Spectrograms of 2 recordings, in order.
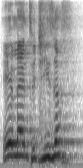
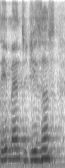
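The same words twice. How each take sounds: First: Loud call for the congregation's amen; louder call. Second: Said in the usual way. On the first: Shown as a demonstration. Preacher urging the congregation to echo him, loud. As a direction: call it out to get them answering.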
